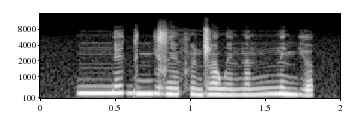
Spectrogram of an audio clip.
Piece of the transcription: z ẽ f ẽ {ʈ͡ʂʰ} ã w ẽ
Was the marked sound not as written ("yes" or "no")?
yes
